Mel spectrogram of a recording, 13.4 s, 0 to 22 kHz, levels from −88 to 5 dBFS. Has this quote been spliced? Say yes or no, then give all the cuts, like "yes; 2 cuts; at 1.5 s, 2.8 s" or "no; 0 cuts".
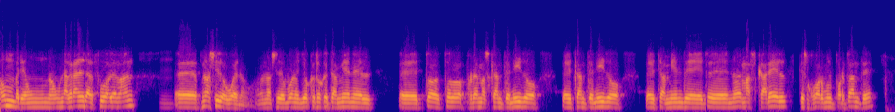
yes; 7 cuts; at 1.3 s, 3.0 s, 6.3 s, 8.6 s, 10.6 s, 11.1 s, 11.9 s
